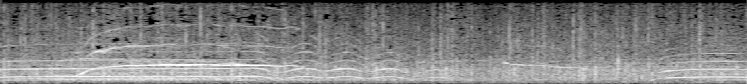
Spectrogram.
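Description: Audience applause at Mountain Stage greeting a returning performer: sustained crowd clapping with shrill whistles rising and sliding over it, easing briefly before swelling again near the end.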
